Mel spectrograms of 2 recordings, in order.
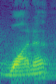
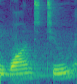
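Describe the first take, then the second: First: The words merge into one reduced word. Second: Both words are said separately and fully. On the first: "é wanna" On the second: "Want to é wanna"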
